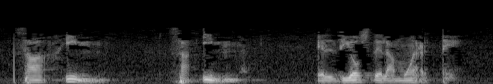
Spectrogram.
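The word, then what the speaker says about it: Samhain: pronuncia están bien si no se que se pronuncia y sahin el dios de la muerte se escribe están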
